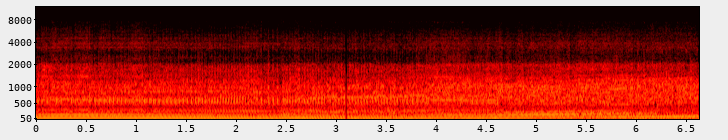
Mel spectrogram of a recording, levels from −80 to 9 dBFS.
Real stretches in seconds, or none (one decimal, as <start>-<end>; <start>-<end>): 0.0-6.6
